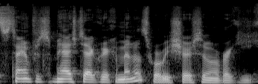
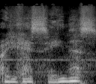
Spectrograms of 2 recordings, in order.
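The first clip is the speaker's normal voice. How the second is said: whispered speech. Voicing a camper spotting something in the dark: whispering. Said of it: "Harcourt whispers".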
